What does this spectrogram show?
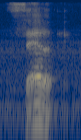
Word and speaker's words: Saturday: 그래서 모음과 모음 사이 되니까 Saturday가 Saturday. 티읕이 아니라 리을로 우리말 리을로 소리가 납니다. 이런 표현이 바로 waiter가 아니라 waiter 그리고 water가 아니라 water로 발음되는 그런 현상입니다.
